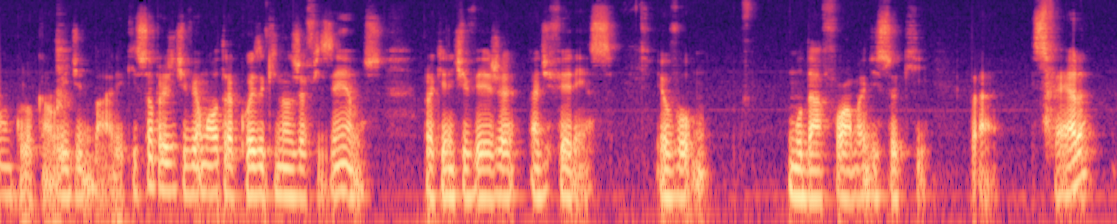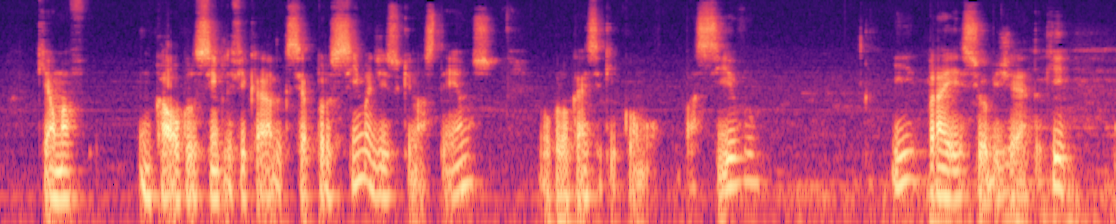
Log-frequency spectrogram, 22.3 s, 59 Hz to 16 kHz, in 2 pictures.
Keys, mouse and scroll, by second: 0.1 click, 1.8 click, 2.9 g, 3.4 z, 4.3 click, 7.9 click, 9.9 click, 11.4 middle click, 15.4 click, 16.5 click, 17.2 click, 19.9 click.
